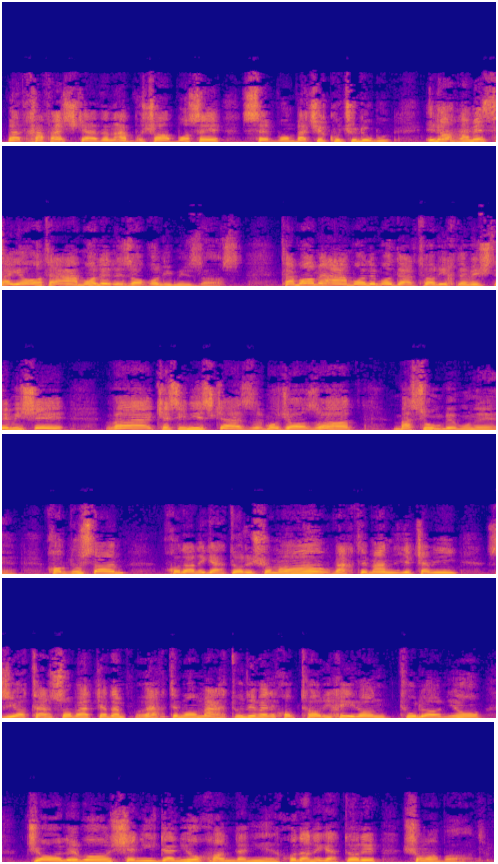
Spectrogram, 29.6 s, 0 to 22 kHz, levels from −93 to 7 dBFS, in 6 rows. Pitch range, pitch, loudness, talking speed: 170-215 Hz, 185 Hz, -15 LUFS, 120 wpm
